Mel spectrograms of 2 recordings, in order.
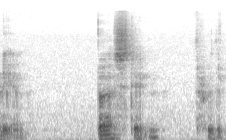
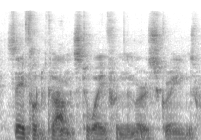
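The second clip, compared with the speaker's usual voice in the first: usual speaking voice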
